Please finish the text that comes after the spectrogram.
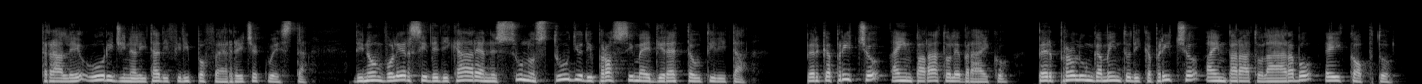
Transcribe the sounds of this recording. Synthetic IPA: t̪ɾaleoɾid͡ʒinalit̪ad̪ːifilipːofɛrːit͡ʃɛkːwest̪a | d̪inoɱvolersid̪ed̪ikaːɾeanːesːuːnost̪uːd̪jod̪ipɾɔsːimaed̪ːiɾɛt̪ːaut̪ilit̪a | perkapɾit͡ʃːoaimpaɾaːt̪olebɾajko | perpɾoluŋɡament̪od̪ikapɾit͡ʃːoaimpaɾaːt̪olaːɾaboeilkɔpt̪o

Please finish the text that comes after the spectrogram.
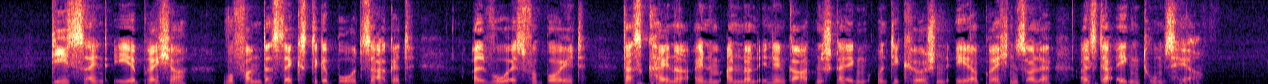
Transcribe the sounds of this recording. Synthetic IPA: d̥iːsz̥aɪntʔeːəbʁɛçɐ | vofɔndasz̥ɛkstəɡəboːtz̥a̰ːɡət | ʔalvoːɛsfɛɐbɔʏt | d̥askʰaɪnɐʔaɪnəmʔandɐʁnʔɪ̰ndeːnɡaɐtn̩ʃtaɪɡŋ̩ʊnt̚d̥iːkʰɪɐʃn̩ʔeːɐbʁɛçn̩zɔləʔalsd̥eːɐʔaɪɡŋ̩tʰuːmshḛːɐ

